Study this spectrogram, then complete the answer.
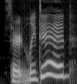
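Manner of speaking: put-on sing-song breezy young woman brushing off worry; upbeat Charlie. Narrator voices Charlie.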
